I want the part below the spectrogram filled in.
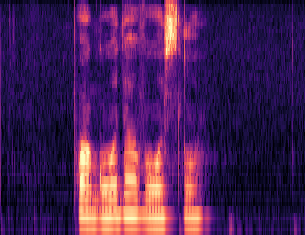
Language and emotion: Russian, neutral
